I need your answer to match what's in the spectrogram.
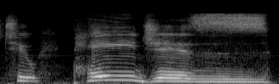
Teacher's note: One page becomes two pages with that voiced Z.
